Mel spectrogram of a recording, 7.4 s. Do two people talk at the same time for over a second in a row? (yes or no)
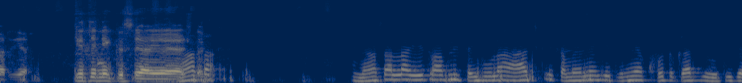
no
